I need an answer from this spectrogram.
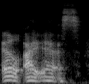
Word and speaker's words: Eilis: I don't know how to say it. It's Irish. Eilis.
